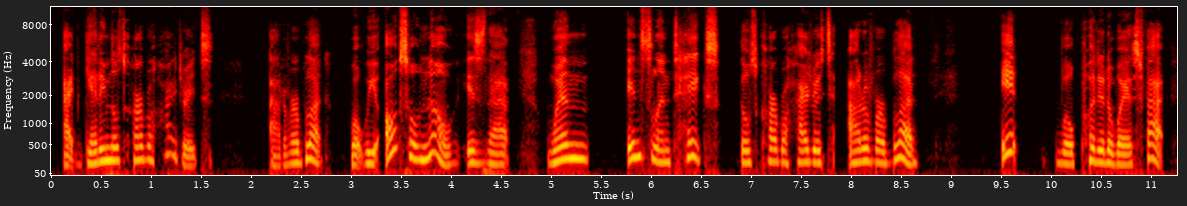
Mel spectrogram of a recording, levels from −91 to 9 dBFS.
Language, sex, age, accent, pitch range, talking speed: English, female, 40-59, American, 180-245 Hz, 160 wpm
